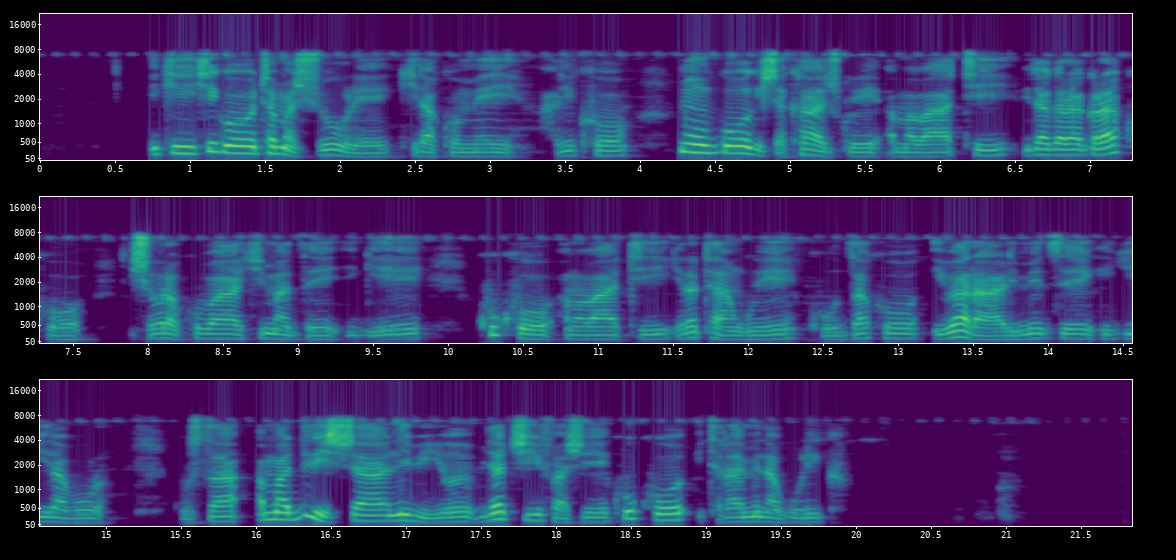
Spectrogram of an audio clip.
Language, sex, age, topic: Rundi, male, 25-35, education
